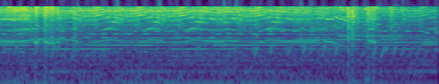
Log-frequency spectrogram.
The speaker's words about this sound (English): But no, I was calm. Almost absurdly calm as the doctor drilled and poked and prodded.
